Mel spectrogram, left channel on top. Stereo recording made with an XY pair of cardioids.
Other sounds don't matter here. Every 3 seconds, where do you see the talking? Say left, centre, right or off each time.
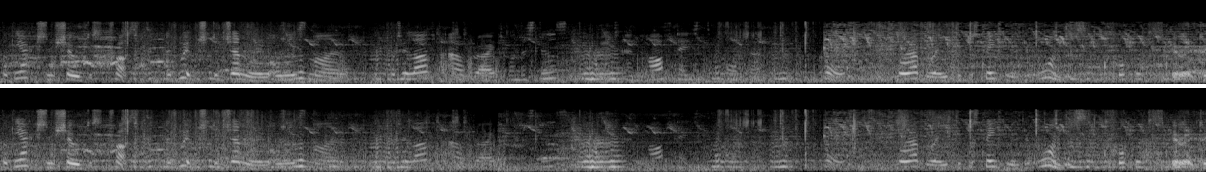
centre, left, left, centre.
